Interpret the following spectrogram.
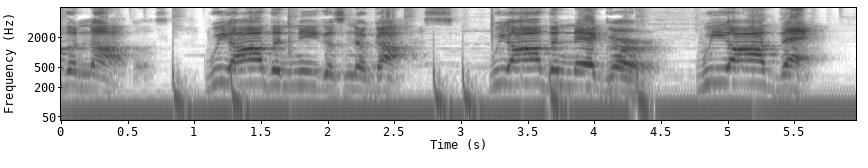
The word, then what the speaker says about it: Niger: It says niger, but it says it's not pronounced niger. Its pronunciation is neger. It says it's of Latin origin. It means black.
